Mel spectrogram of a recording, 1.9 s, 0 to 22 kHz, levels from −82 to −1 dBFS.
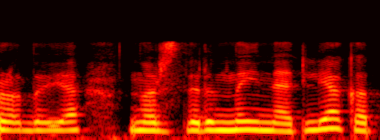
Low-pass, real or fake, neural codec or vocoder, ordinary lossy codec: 7.2 kHz; real; none; MP3, 64 kbps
